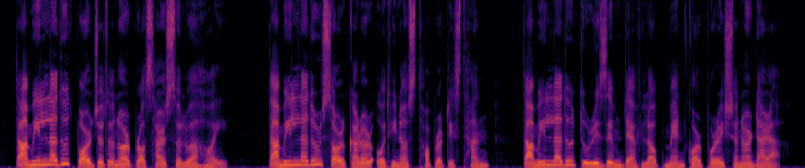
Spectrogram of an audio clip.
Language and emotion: Assamese, neutral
